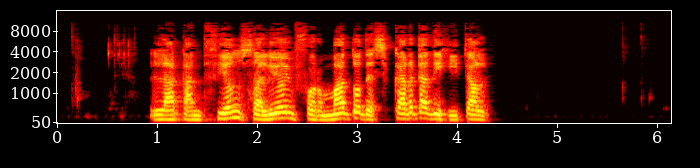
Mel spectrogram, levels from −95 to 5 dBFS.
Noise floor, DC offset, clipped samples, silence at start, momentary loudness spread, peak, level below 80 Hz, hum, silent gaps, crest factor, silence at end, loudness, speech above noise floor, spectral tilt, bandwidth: under -90 dBFS; under 0.1%; under 0.1%; 0.95 s; 5 LU; -2 dBFS; -62 dBFS; none; none; 18 dB; 1.85 s; -17 LUFS; over 73 dB; -4.5 dB/octave; 11 kHz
